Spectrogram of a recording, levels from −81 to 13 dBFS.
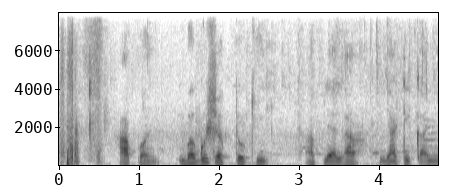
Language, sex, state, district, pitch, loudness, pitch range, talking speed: Marathi, male, Maharashtra, Gondia, 135 Hz, -22 LUFS, 130-150 Hz, 90 wpm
